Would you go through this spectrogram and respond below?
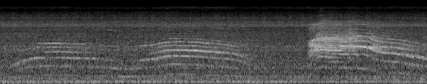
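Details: Cats fighting: drawn-out wavering yowls rising and falling, two arching cries in the first half, then a sudden harsh hissing burst at about three seconds over continued moaning; low hum in the background.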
